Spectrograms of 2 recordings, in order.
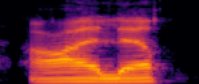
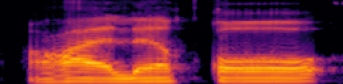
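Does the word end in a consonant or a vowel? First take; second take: consonant; vowel. First: The word ends on a bouncing stopped consonant. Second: The word ends with an added vowel. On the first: The speaker calls it right. "mais c'est alaq" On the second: The speaker calls it wrong. "Attention à ne pas dire alaqa"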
